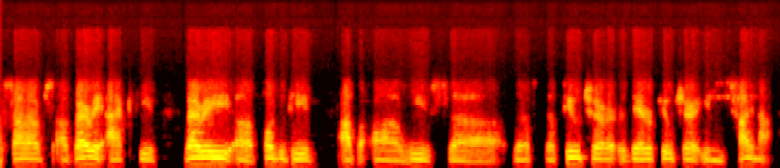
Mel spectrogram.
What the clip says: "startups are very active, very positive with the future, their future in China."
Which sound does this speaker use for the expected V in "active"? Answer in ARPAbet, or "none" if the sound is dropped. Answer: V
